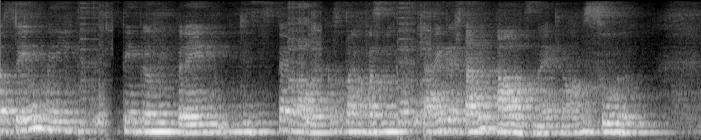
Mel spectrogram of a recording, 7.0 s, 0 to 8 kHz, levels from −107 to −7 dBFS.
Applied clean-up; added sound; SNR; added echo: neural separator model SepFormer DNS4.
